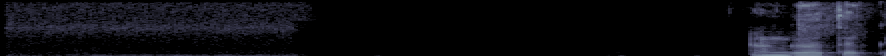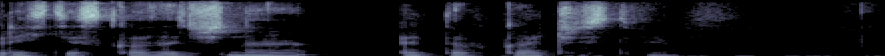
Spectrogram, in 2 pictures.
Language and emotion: Russian, neutral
